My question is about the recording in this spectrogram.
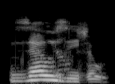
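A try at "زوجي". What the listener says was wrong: Bukan zauzi tapi zauji.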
